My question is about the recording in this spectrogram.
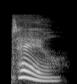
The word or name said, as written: tail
